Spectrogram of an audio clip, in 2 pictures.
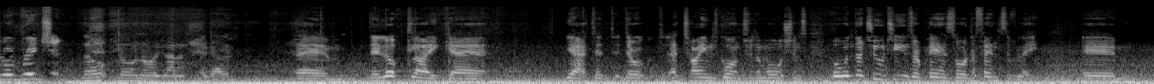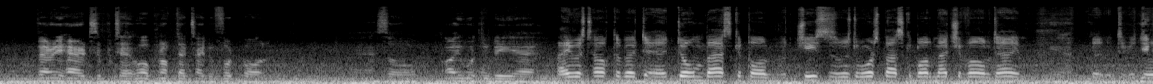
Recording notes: In the sattelite cruiser on the way from the dome. Instant reaction while I'm driving the cruiser home.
